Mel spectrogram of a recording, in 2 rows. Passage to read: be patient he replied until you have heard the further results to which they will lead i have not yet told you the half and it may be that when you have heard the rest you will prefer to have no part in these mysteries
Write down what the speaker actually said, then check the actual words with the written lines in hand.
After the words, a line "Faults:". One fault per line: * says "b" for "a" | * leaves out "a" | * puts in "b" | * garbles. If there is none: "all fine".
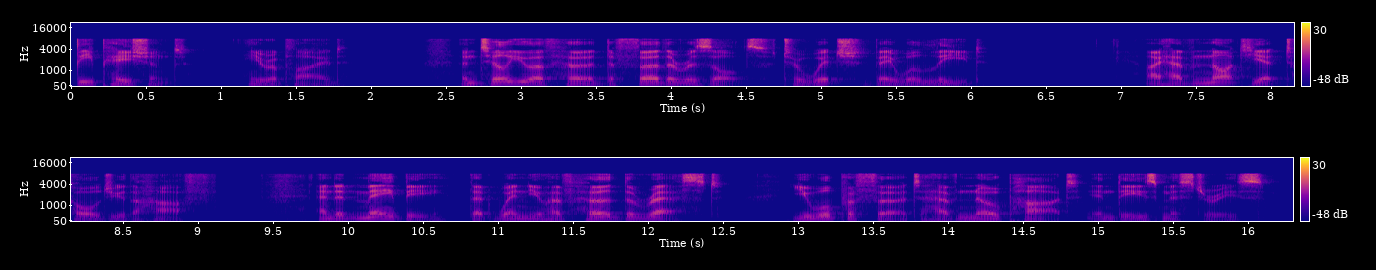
be patient he replied until you have heard the further results to which they will lead i have not yet told you the half and it may be that when you have heard the rest you will prefer to have no part in these mysteries
Faults:
all fine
